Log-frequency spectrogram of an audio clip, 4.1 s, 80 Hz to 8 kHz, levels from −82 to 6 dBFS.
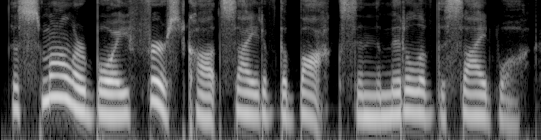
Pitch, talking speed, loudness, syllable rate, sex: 195 Hz, 220 wpm, -17 LUFS, 5.0 syllables/s, female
